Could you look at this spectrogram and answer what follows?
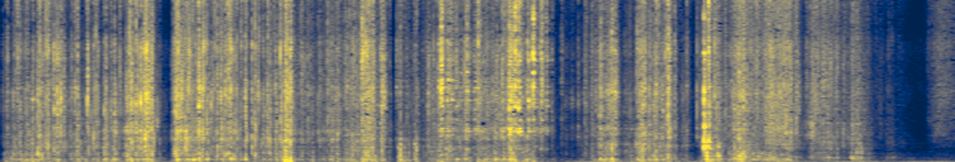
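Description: Clear plastic bags crinkling and rustling as they are handled and pulled open around plastic model parts, in several spells broken by short pauses.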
